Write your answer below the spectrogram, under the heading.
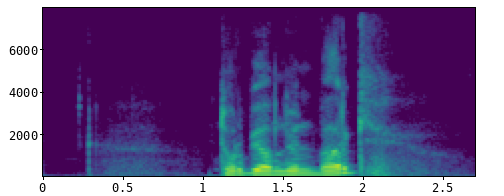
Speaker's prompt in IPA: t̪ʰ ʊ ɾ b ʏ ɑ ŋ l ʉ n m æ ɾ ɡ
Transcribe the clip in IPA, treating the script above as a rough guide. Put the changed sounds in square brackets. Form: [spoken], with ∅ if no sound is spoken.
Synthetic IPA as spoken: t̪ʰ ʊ ɾ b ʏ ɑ [n] l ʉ n [b] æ ɾ ɡ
